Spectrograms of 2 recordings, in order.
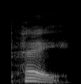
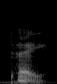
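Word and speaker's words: פא: And you see Pei has a sere underneath it, and this is followed by an aleph, which has no sound of its own. So it's pronounced Pei. Pei.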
